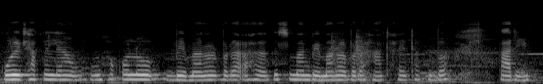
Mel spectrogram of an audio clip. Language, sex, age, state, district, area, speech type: Assamese, female, 45-60, Assam, Udalguri, rural, spontaneous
